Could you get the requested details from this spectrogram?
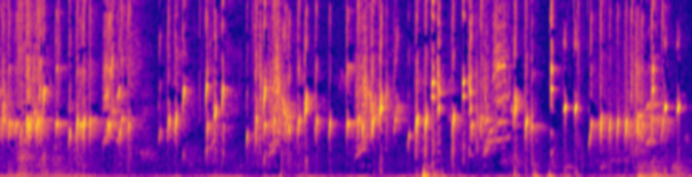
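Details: Rapid, metallic goldfinch twittering in choppy phrases of quick chirps and liquid trills, pausing briefly between runs, with a faint low knock midway.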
